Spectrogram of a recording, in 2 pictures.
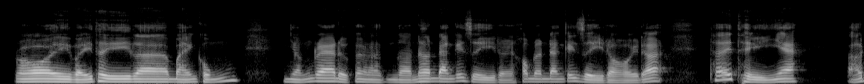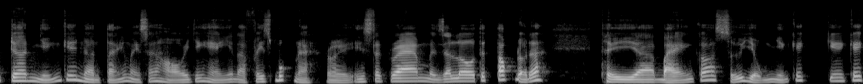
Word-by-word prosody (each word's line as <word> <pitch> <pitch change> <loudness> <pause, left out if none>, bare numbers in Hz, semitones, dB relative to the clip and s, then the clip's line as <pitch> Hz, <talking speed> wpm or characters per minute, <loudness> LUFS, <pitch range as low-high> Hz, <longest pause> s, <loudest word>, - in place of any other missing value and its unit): Rồi 130 -1 +7
vậy 115 +1 +4
thì 130 -3 +5
là 125 -1 +5
bạn 120 0 0
cũng 130 +11 -3 0.5
nhận 120 +1 -4
ra 145 -1 +4
được 120 -5 -1
rằng 125 -3 -2 0.3
là 105 -1 -1
n 110 - -6
nên 140 +1 +1
đăng 135 -1 +1
cái 155 +3 -4
gì, 110 -8 -2
rồi 100 -1 -6
không 125 +6 -6
nên 125 0 -3
đăng 125 -1 -2
cái 150 +4 -3
gì 105 -7 +1
rồi 95 -1 -2
đó. 135 +7 +2 0.5
Thế 200 +3 +1
thì 110 -7 +1
nha, 135 +5 +1 0.5
ở 135 - -5
trên 165 -2 +1
những 115 +7 -3
cái 210 +1 -2
nền 120 - -2
tảng 110 +9 -6
mạng 115 -5 -5
xã 140 - -5
hội 105 -5 -3
chẳng 145 +3 -6
hạn 100 -5 -5
như 115 - -6
là 110 -3 -5
Facebook 130 +10 -3
nè, 100 - -5 0.2
rồi 95 -1 -5
Instagram, 145 +3 +1
rồi 110 - -3
Zalo, 145 +5 +1
TikTok 210 +5 -1
đồ - - +1
đó, 190 +6 +2 0.6
thì, 115 -3 +2
ờ, 110 -1 +2
bạn 100 +1 +1
có 190 +9 -1
sử 200 - -4
dụng 115 -7 -2
những 110 +1 -5
cái 190 +8 -6 0.2
cái 160 0 -4
cái 195 +4 -1
125 Hz, 205 wpm, -23 LUFS, 110-145 Hz, 0.6 s, Rồi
